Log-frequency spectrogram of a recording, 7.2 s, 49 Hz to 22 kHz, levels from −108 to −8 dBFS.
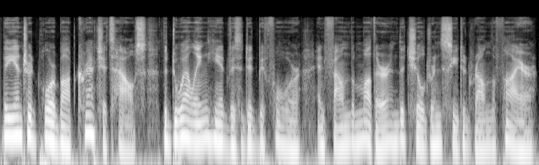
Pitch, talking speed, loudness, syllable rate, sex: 100 Hz, 190 wpm, -18 LUFS, 5.3 syllables/s, male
